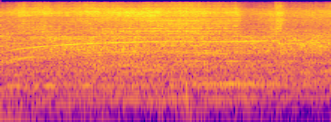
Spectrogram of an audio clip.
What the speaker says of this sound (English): So I come over to my miter saw.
